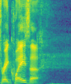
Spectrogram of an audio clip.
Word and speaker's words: Rayquaza: It's Rayquaza. Stop it. Like saying Rayquaza.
